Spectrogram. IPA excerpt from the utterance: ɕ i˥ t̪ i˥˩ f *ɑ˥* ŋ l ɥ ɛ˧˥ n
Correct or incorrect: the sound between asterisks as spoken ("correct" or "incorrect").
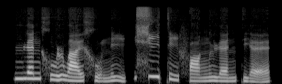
incorrect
